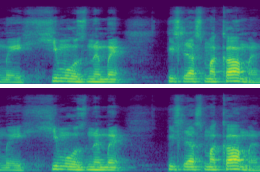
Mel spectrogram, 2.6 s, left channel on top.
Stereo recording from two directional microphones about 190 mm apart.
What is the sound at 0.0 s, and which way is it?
Speech, 5° left (ahead or behind).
